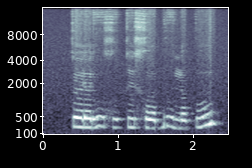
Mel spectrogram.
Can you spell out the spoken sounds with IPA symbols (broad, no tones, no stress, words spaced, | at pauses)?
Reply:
kɵɾɵ ɾṳxṳkɨ xo bṳnoku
